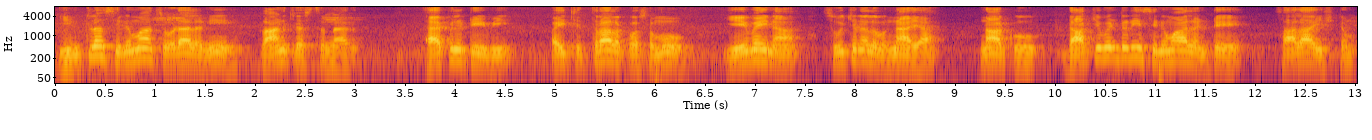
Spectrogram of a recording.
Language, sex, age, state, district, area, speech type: Telugu, male, 45-60, Andhra Pradesh, Krishna, rural, read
